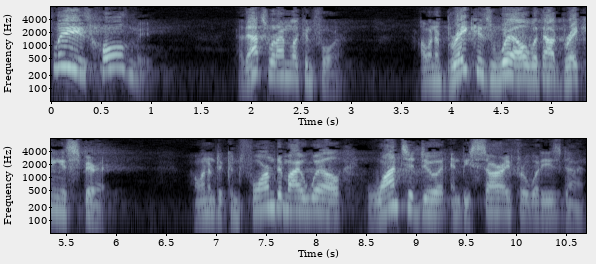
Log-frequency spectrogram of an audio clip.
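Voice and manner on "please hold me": weepy sob, pitched very high. Retelling how he reacted after the spank, imitating someone sobbing. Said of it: "he's sobbing like".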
